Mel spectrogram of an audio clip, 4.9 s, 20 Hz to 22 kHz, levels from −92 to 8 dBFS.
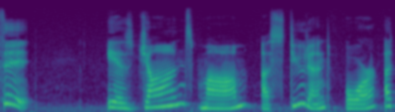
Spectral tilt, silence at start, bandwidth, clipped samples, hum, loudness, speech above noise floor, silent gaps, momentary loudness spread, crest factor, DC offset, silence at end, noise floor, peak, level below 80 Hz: -5.5 dB/octave; 0 s; 15 kHz; under 0.1%; none; -25 LUFS; 34 dB; none; 7 LU; 16 dB; under 0.1%; 0 s; -59 dBFS; -10 dBFS; -64 dBFS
